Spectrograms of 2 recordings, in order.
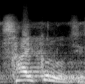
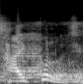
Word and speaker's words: psychology: It means just for example what we have taken that is psychology psycho not physiology and here we find because P letter P is not pronounced here this psychology psychology tsunami T is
